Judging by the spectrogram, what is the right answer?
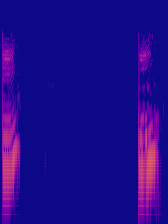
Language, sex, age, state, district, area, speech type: Urdu, female, 18-30, Uttar Pradesh, Ghaziabad, urban, conversation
